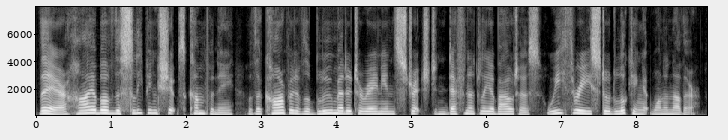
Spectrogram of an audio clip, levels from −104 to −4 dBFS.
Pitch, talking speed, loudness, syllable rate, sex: 190 Hz, 170 wpm, -18 LUFS, 5.5 syllables/s, female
